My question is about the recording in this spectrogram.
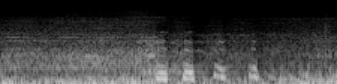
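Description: Road traffic noise: a vehicle passing over a steady low rumble, with the noise strongest in the first second. A short burst of a person's voice comes about a second in.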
